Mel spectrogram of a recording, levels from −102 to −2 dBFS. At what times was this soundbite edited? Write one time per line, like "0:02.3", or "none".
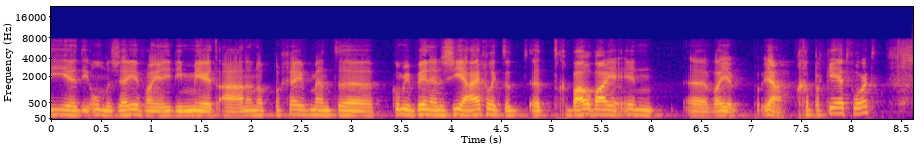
none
